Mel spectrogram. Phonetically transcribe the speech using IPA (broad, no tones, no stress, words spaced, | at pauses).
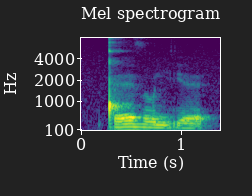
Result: ǃɛðɤnʲrʲɛ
